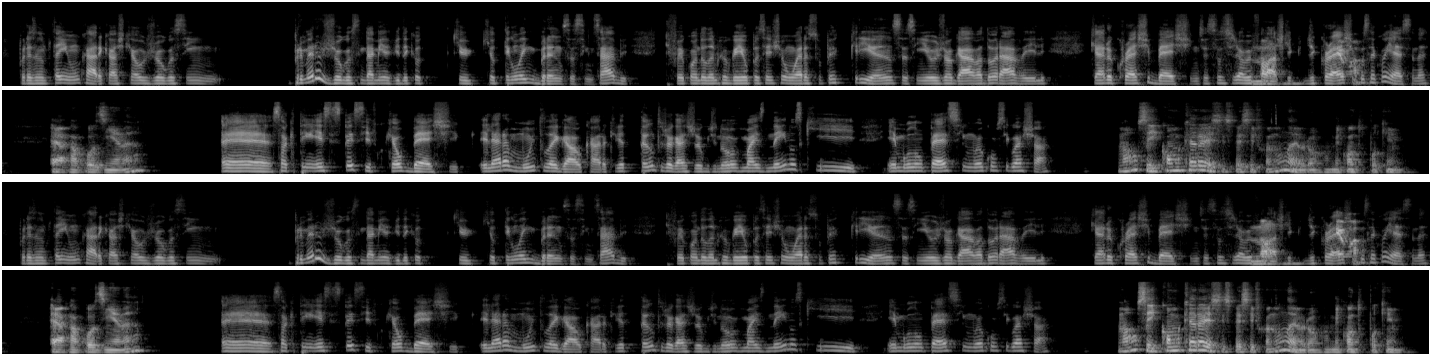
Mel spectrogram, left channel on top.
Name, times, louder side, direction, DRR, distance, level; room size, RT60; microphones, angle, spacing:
voice 1, 0.2-2.2 2.9-4.2 4.5-12.8 13.2-14.3 16.5-24.7, left 4 dB, 30° left, 0.3 m, -29 dB
voice 2, 14.8-15.7 25.4-28.3, right 3 dB, 60° right, 1.4 m, -26 dB
7.0 x 3.6 x 5.0 m
head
